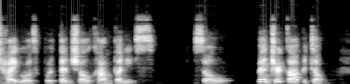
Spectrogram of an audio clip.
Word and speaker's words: venture capital: So venture capital pronunciation wise first syllable ven there's a short e a vowel sound here this part has the first stress and then we say chure with a ch sound in the beginning just like church you just say chure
